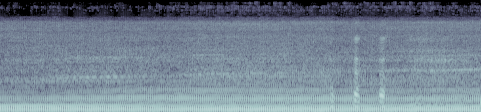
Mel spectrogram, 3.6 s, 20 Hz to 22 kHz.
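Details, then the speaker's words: Honda NVS50 Today 50cc two-stroke scooter, after fixing vacuum fuel pump and CDI issues, starter not disengaging correctly: loud raspy but steady buzz, no misses or sputters; running sweetly, just very rowdy. "And it's obviously incredibly rowdy."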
